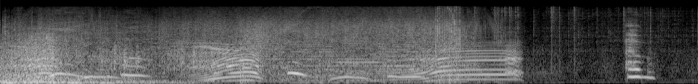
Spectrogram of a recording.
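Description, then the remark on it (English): Several cows moo loudly, their long, wavering calls overlapping for about five seconds before cutting off abruptly, followed by near silence and a brief faint thump. “But Daddy, what about the cows?”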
